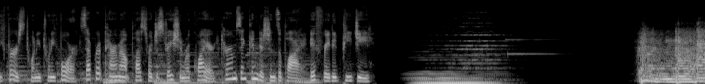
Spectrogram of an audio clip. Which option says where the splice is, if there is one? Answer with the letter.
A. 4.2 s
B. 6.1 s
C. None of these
B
